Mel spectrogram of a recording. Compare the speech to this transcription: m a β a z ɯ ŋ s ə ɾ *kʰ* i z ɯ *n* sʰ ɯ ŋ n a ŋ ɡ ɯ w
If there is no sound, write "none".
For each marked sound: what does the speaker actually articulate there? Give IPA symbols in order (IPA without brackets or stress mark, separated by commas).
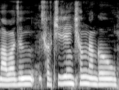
kʰ, ŋ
